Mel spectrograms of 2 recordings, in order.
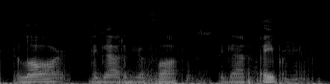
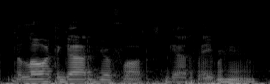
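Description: The two takes are said the same way.

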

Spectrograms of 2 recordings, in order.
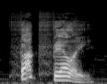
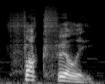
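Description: First: It is said in a put-on imitation voice. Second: It is said in the speaker's ordinary voice.

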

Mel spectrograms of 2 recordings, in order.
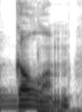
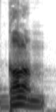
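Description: First: It is said in a plain, natural voice. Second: It is said in an imitated character voice. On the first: "Shale is a golem" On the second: "or as Shale pronounces it"

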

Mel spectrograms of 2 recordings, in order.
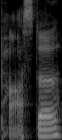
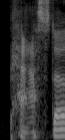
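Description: First: The word is said in a non-Canadian accent. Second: The word is said in a Canadian accent. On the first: "instead of pasta" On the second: "they say like pasta"

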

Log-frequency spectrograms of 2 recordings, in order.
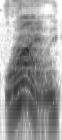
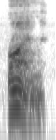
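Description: First: It is said somewhat louder. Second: It is said quietly.

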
